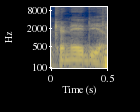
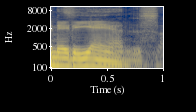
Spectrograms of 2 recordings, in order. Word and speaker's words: Canadiens: Well, it's also the Montreal Canadiens, not the Canadians. Canadiens.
